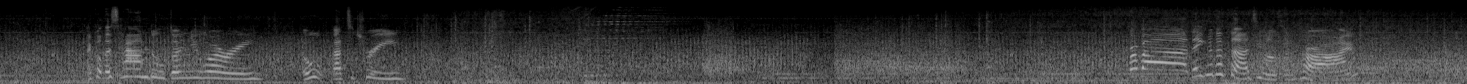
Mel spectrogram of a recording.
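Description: An aircraft's rotors drone overhead.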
